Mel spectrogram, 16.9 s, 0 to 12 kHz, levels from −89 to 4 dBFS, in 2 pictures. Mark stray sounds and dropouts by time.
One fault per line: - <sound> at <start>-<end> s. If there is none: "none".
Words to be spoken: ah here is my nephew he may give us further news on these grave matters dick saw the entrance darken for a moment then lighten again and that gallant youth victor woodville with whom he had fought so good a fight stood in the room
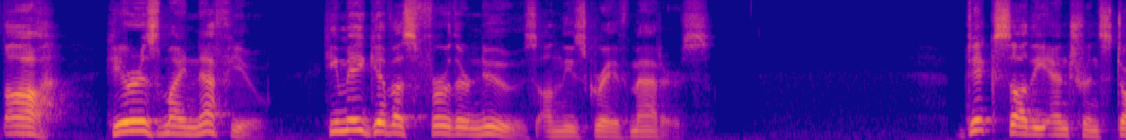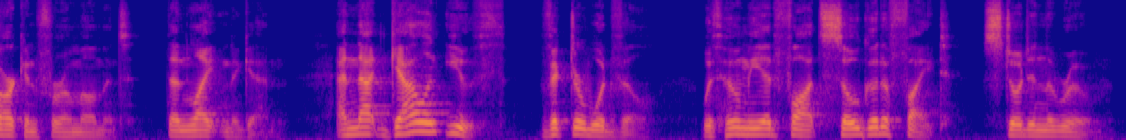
none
